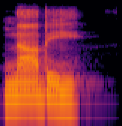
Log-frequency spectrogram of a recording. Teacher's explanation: The accent falls on the second syllable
